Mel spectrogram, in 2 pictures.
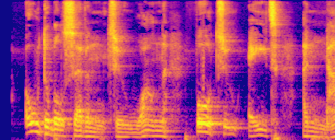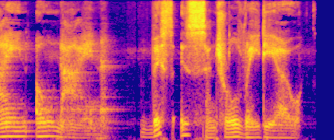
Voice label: voice telephone no - this is central radio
